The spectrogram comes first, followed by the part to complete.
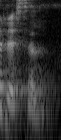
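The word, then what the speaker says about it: wrestle: तो यहां पे टी का उच्चारण नहीं होगा। ये हो गया रेसल।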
